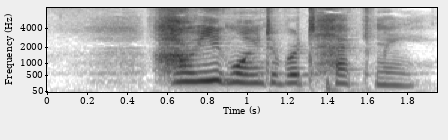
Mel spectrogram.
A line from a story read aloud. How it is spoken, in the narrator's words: Trevor blurts out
